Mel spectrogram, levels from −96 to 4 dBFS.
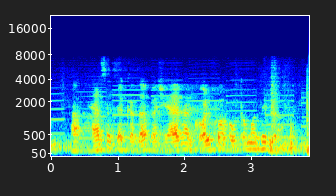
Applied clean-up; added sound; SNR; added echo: none; Wind instrument, woodwind instrument; 19 dB; reverberation time 1.7 s.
